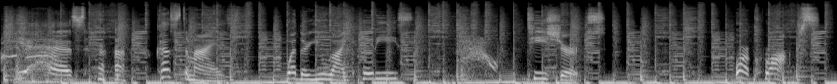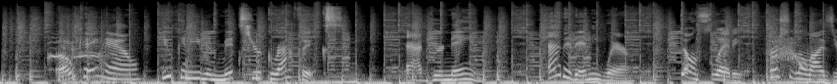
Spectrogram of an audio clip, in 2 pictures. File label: Choopy Clothing, Choopy Clothing Online Promo, Conversational, Friendly, relatable Female Voice; Urban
